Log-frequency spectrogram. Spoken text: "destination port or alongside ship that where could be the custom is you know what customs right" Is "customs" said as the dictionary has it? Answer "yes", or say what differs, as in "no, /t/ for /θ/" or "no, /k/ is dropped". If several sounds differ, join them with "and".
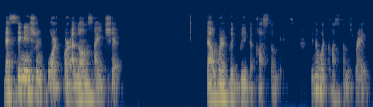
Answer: no, /s/ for /z/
